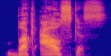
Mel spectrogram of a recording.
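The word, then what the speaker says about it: Modestas Bukauskas: So I thank you for the correct pronunciation. There you go. Buckowskis. So I put the emphasis on the wrong syllable.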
